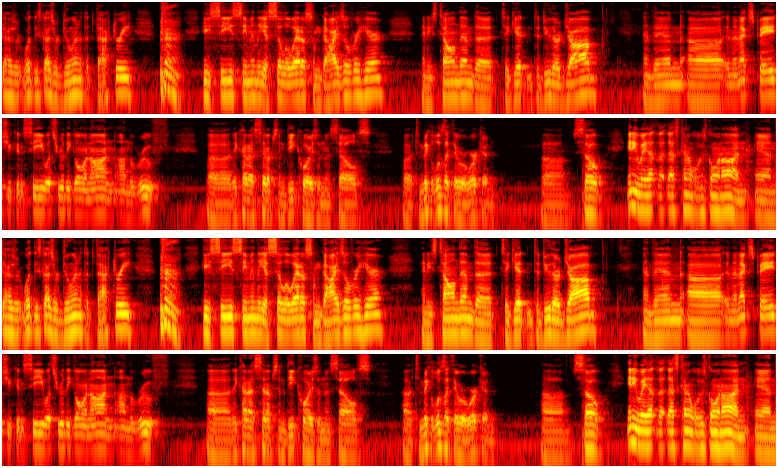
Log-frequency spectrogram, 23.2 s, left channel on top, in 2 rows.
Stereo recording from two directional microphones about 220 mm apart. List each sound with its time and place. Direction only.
0.0 s speech: 45° right (ahead or behind); by 18.4 s 30° right (ahead or behind)
20.1 s speech: 30° right (ahead or behind)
